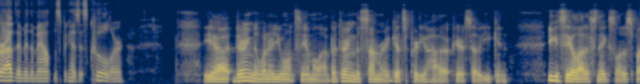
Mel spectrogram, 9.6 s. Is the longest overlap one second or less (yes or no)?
yes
